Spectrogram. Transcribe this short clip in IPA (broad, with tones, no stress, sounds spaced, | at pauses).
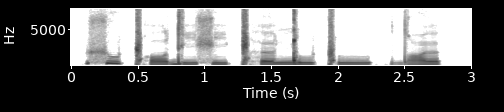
ʃ u˧ ǁʰ ɔ˩ d i˩ ʃ i˩ ǁʰ œ˩ ŋ͡ǃ u˩ ǁ u˩ | dˤ œ˩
